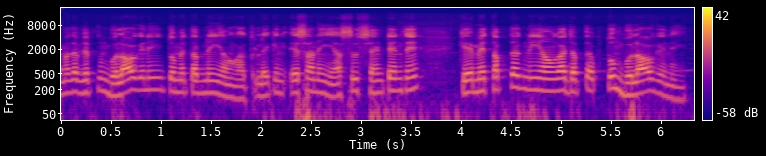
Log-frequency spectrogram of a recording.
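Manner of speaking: ordinary talk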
